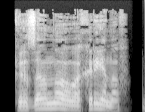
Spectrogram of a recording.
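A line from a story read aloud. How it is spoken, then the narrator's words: Gruff mutter. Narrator (Russian): буркнул Шталин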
